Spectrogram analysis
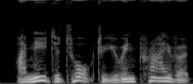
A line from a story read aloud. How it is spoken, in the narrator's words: Harry muttered to Ron and Hermione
